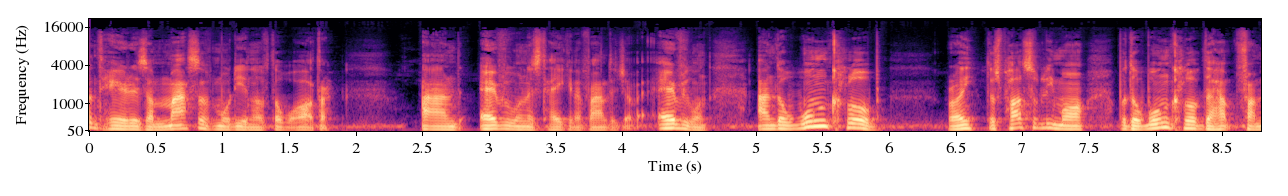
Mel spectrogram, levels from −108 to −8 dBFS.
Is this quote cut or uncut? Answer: uncut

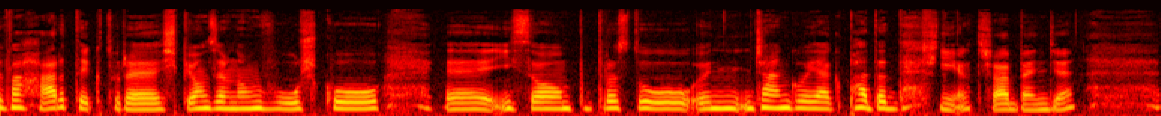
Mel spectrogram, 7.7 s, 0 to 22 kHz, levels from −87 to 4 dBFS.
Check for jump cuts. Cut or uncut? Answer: cut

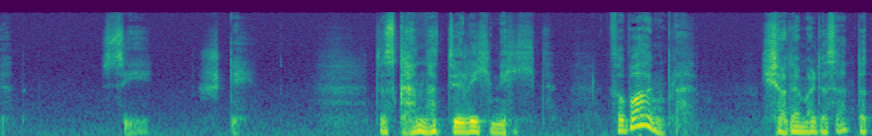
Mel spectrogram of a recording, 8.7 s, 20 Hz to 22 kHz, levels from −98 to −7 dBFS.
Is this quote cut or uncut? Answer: cut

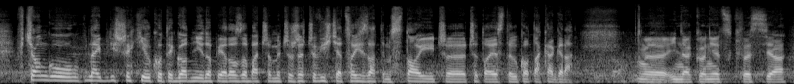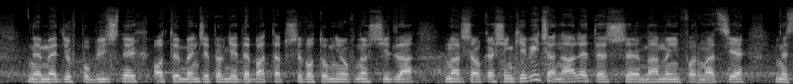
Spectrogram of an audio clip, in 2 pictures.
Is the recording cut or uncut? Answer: uncut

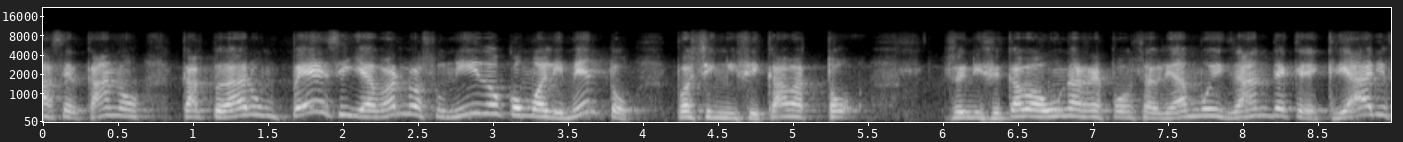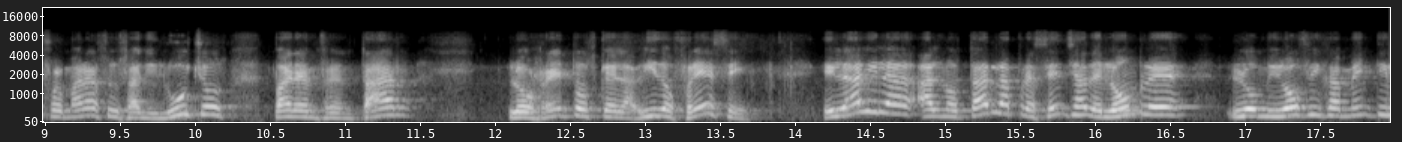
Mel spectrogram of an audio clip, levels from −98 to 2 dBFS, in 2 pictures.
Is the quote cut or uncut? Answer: uncut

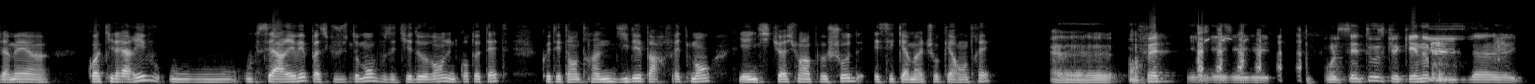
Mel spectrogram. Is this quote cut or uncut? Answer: cut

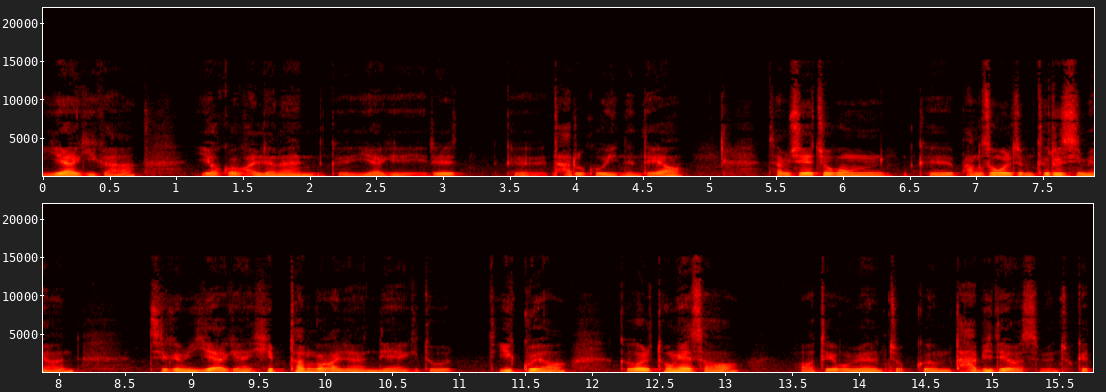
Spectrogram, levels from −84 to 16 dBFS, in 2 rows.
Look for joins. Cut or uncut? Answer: uncut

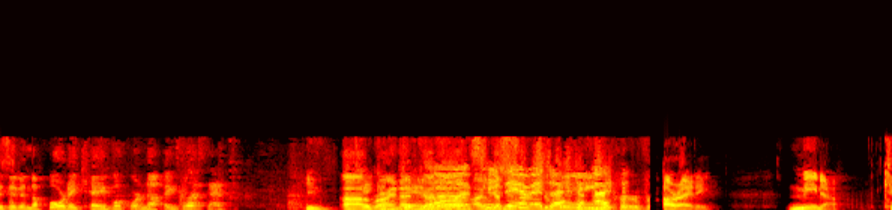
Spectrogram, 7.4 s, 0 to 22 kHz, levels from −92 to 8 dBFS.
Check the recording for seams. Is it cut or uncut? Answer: cut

